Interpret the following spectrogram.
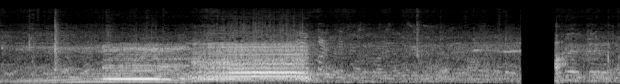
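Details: Male water buffalo at a sale gives a loud, drawn-out two-part moo lasting about two seconds. A lower steady tone rises into a higher, brighter one. Quieter speech and background noise follow.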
